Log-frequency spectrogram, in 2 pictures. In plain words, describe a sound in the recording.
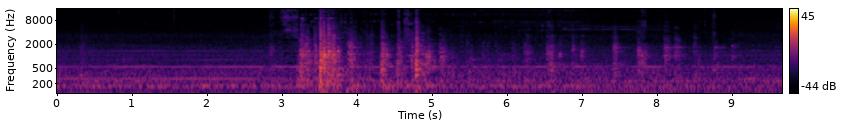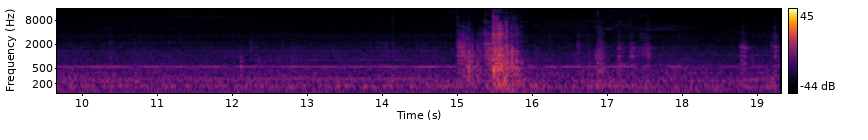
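A diesel engine hums steadily close by.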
